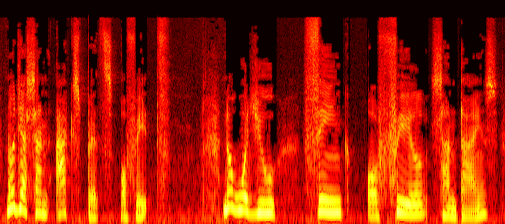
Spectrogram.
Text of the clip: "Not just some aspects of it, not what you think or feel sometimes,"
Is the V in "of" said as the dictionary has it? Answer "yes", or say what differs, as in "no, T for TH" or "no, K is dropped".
no, F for V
